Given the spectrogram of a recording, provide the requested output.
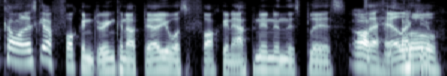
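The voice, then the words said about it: Put-on northern English accent. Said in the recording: “Why did I choose this accent?... It's a northerner.”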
